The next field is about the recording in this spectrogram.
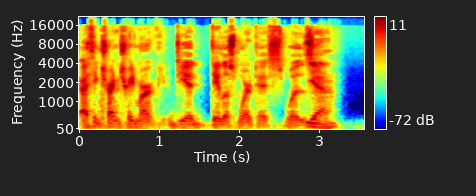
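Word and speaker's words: Día de los Muertos: Dias de Muertos. I was looking it up so I could actually pronounce it correctly. Mi español. It's Dia de los Muertos.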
